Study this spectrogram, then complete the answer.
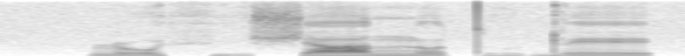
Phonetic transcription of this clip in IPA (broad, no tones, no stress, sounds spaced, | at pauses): ɳ o fʲ e̤ ʃ a n o t o̤ ɖ e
